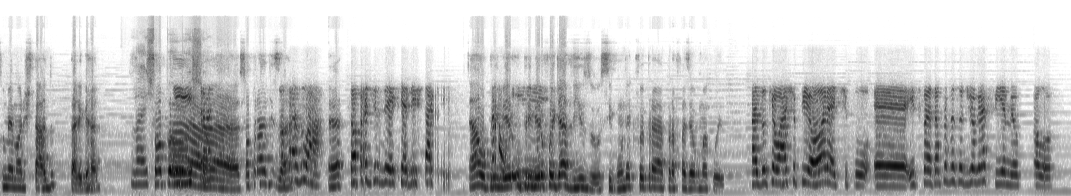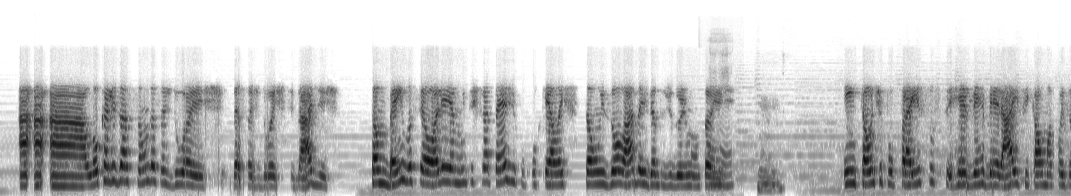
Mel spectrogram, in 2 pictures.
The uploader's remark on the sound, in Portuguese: Esse episódio foi gravado de casa pelo discord devido a situação atual de quarentena pelo COVID-19. Não estranhe a qualidade de áudio.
